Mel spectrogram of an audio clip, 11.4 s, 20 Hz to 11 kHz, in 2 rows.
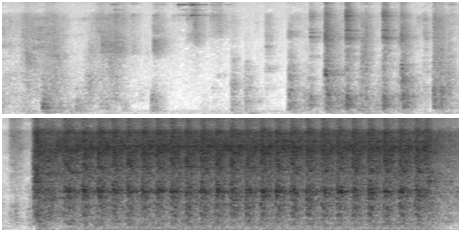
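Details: Nissan 240SX crank no start despite checked grounds, new coil, new plugs, fuel checked: after handling noise the starter turns the engine over at about two to three beats a second but it never fires.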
